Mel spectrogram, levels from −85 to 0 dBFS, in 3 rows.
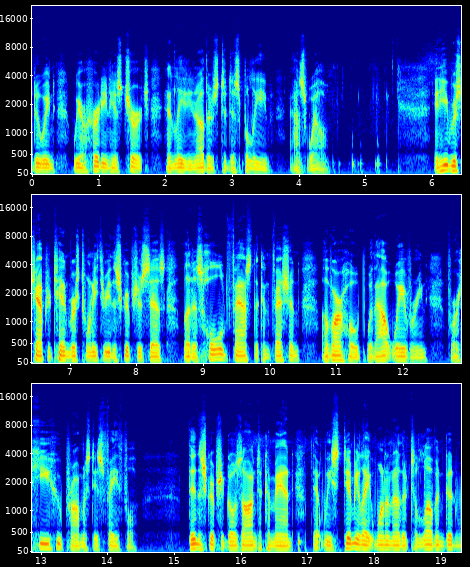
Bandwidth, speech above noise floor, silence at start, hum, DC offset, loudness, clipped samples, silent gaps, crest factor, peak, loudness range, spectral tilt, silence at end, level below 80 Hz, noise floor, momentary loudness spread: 11 kHz; 34 dB; 0 s; none; under 0.1%; -25 LUFS; under 0.1%; none; 26 dB; 0 dBFS; 6 LU; -5.5 dB/octave; 0 s; -52 dBFS; -59 dBFS; 12 LU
